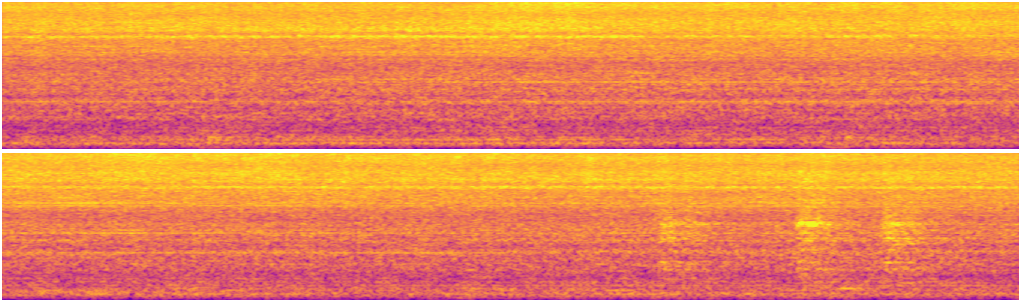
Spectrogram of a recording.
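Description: Standing steam locomotive hissing steadily with steam.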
